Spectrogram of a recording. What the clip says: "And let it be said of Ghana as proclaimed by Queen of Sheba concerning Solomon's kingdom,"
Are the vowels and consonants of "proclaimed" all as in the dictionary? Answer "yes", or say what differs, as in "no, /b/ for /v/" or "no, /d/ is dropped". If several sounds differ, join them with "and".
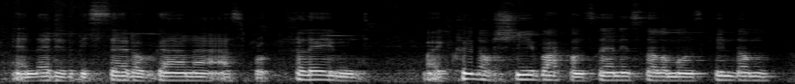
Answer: yes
